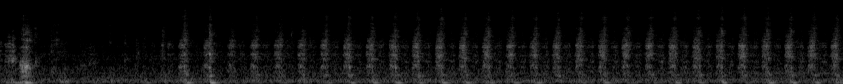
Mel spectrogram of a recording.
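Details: Rottweiler panting while giving birth to puppies: rapid, steady breathy huffs repeated about two a second, each a broad hiss with no voiced tone, keeping an even rhythm throughout.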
